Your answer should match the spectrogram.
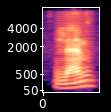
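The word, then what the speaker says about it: lamb: Next है एम बी, B silent हो जा रहा है जब एम बी इकट्ठे आएंगे, लैम, थम, क्लाइम एंड मॉम।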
